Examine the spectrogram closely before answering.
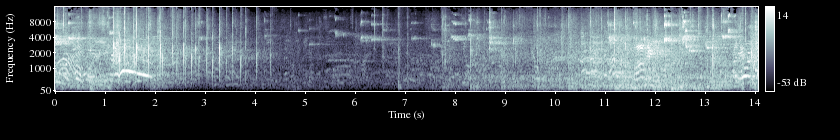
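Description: Spectators shout and cheer.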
